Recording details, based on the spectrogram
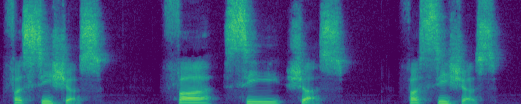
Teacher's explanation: Stress goes on the 2nd syllable.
